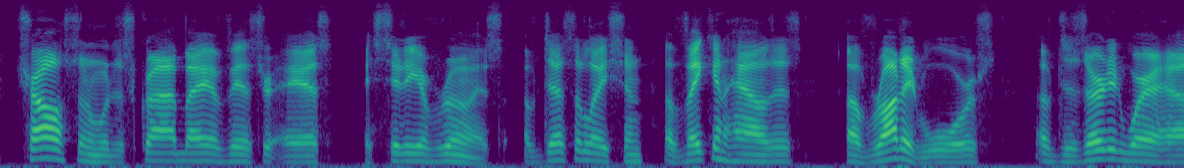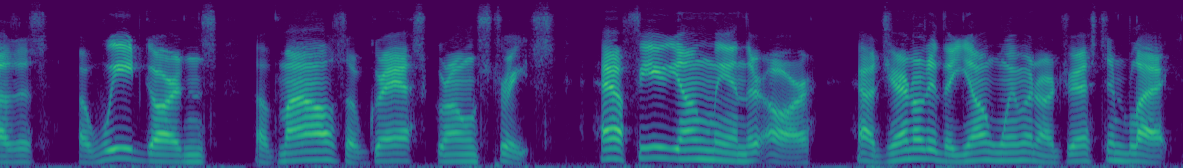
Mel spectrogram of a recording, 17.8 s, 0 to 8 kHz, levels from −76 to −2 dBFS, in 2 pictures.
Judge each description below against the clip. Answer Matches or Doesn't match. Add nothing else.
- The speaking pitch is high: Doesn't match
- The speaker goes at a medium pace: Matches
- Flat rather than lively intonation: Doesn't match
